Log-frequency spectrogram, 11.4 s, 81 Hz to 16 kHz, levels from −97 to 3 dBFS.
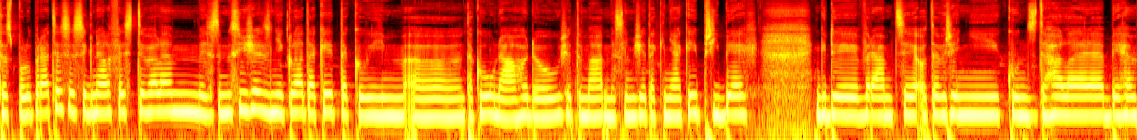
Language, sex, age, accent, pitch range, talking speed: Czech, female, 20-39, native, 200-215 Hz, 140 wpm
